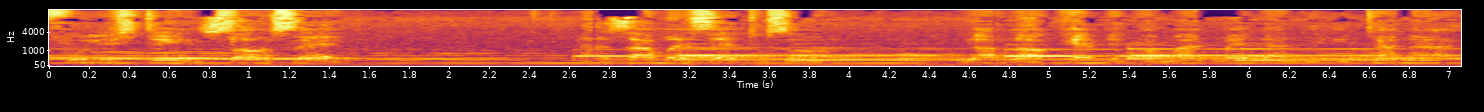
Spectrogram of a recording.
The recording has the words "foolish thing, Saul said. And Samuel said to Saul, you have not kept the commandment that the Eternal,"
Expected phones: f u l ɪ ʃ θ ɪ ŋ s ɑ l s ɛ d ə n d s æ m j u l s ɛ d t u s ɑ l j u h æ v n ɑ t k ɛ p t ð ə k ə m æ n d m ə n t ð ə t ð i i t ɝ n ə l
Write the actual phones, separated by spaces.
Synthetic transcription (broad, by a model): f u l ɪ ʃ t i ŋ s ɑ s ɛ d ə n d s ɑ m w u s ɛ d t u s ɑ j u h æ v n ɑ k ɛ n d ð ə k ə m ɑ n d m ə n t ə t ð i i t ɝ n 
